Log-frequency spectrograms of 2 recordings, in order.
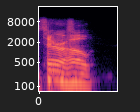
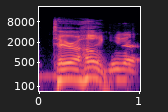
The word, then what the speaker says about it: Terre Haute: I think it's Terre Haute. – Terre Haute. – I gave out two options. One of them's got to be right, right? – It's like Ho. Like it's Terre Haute.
